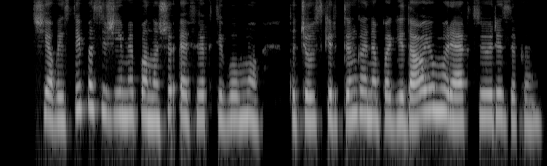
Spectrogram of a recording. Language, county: Lithuanian, Kaunas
